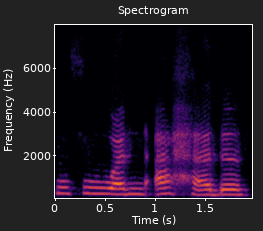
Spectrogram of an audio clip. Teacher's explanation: कुफुवन, यहाँ पे तनवीन पे हम इजहार करेंगे, क्यों? क्योंकि आगे हमजा आ रहा है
